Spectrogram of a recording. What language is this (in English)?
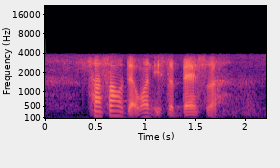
English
